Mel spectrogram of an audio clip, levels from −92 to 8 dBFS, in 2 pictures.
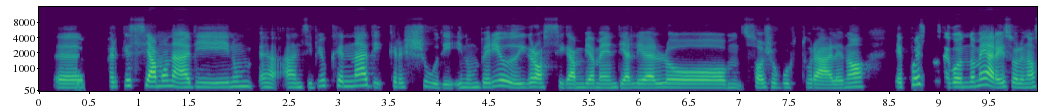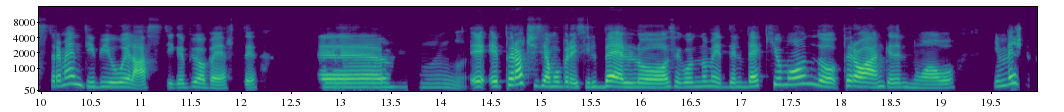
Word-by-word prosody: Ehm, 165 0 0 0.3
perché 205 +4 -5
siamo 230 -1 +3
nati 190 -3 0
in 190 - -6
un 215 +1 -6
ehm, 185 -1 -5
anzi, 180 0 -6
più 235 +6 -9
che 240 0 -5
nati, 250 +10 0
cresciuti 185 - -9
in 175 - -8
un 175 +1 -8
periodo 200 +3 -1
di 170 0 -3
grossi 185 -1 -1
cambiamenti 170 0 -2
a 160 - +3
livello, 165 -1 0
mhmm, 165 -1 -13
socioculturale, 170 -3 -3
no, 195 +4 +1 0.3
e 190 - -5
questo 305 - -3
secondo 195 - -1
me 265 +5 +2
ha - - +9
reso 185 +1 0
le 175 - -3
nostre 205 +5 -3
menti 290 -9 -1
più 195 0 -2
elastiche, 170 -2 -1
più 195 +2 -1
aperte. 170 - -3 0.6
Ehm, 180 0 +2
mhmm, 175 -3 -18
e 215 - +2
e 215 +1 +3
però 275 +8 +7
ci 245 -9 -6
siamo 210 -2 +2
presi 190 -2 -2
il 200 +1 -7
bello 185 -4 +6
secondo 200 +1 -5
me 210 -4 -3
del 190 +1 -7
vecchio 215 +8 +1
mondo, 285 - +3
però 225 -3 +6
anche 190 0 +4
del 180 0 -5
nuovo. 160 +1 -4 0.3
Invece, 295 +10 -1
185 Hz, 170 wpm, -22 LUFS, 175-215 Hz, 0.6 s, ha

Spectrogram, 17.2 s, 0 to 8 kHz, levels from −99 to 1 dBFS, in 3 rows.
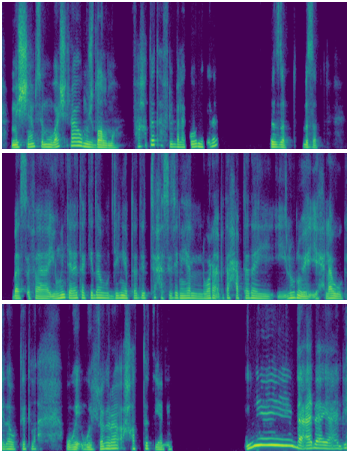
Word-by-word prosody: مش 120 +1 +5
شمس 150 +2 +2
مُباشرة، 150 - +1
ومش 155 -10 +2
ضلمة، 110 -3 +1 0.2
فحطّيتها 245 +10 -4
في 210 - -12
البلكونة 140 +2 -1
كده، 190 +7 -4 0.9
بالضبط، 125 -3 -1
بالضبط، 120 -4 -5 0.5
بس 125 -2 0
فيومين، 115 +4 0
3 140 0 -1
كده 135 +1 -2
والدُنيا 130 0 -1
ابتدت 130 +2 -7
حسَّيت 125 -2 -4
إن 130 -1 -1
هي 130 +1 0
الورق 125 0 -3
بتاعها 130 0 -6
أبتدى 130 +1 -4 0.4
ي 75 +3 -9
لونُه 135 -3 +1
يحلو 115 +2 -2
كده 125 +4 -4
وبتطلع، 130 +1 -6 0.5
و 120 0 0 0.2
والشجرة 140 +9 0
حطّت 145 -1 -6
يعني 115 +1 -4 1.2
ييه، 330 - +8
ده 165 - +5 0.2
أنا 175 0 +1
يعني 155 0 -3
130 Hz, 125 wpm, -23 LUFS, 120-150 Hz, 1.2 s, ييه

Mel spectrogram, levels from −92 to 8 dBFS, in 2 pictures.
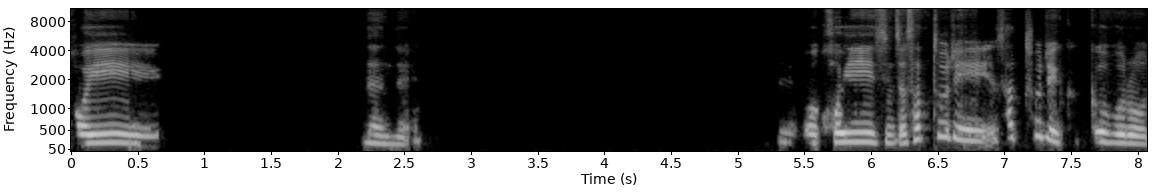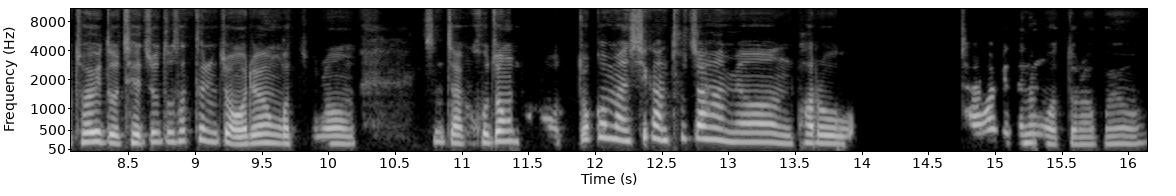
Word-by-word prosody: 거의 200 -3 +2 1.5
네네. 190 +2 -6 2.7
네. 220 -2 -14
어 200 - -1
거의 220 +1 +3
진짜 195 -1 -3
사투리 280 - -1
사투리 315 - -2
그 215 - -20
급으로 200 -5 +2
저희도 215 -1 +5
제주도 215 +4 0
사투리는 245 -1 -2
좀 175 - +4
어려운 195 +3 +4
것처럼 180 0 -1 0.5
진짜 225 -5 0
고 205 +3 -1
정도로 240 - 0
쪼끔만 285 -4 +2
시간 285 +1 +1
투자하면 225 - +1
바로 190 -3 0 0.8
잘하게 220 +2 -2
되는 200 +1 -1
것 175 -2 -1
같더라고요. 175 +3 -6
210 Hz, 240 characters per minute, -24 LUFS, 190-240 Hz, 2.7 s, 저희도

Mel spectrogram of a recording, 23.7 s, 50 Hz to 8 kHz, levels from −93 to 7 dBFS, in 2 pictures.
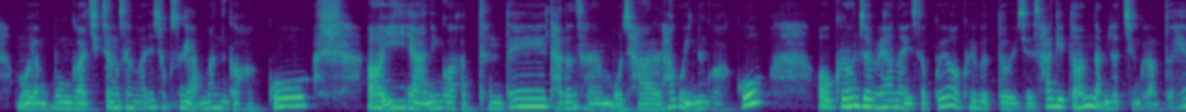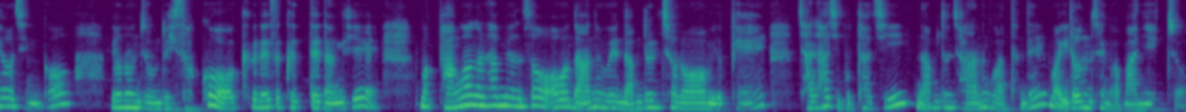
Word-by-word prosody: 뭐 150 - 0
연 145 -1 -1
뭔가 155 -2 -2
직장 170 +5 -2
생활이 175 0 -4
적성에 175 -2 -2
안 145 - -6
맞는 170 +1 -3
것 145 - -4
같고 215 - 0 0.5
어 - - +4
이 175 - +1
일이 175 - 0
아닌 155 +2 +1
것 160 -1 -4
같은데 180 +10 +1
다른 160 -1 -3
사람 145 -5 -3
뭐 140 - -1
잘하고 135 +9 -2
있는 150 +2 0
것 150 -1 -10
같고 275 - +3 0.5
어 195 - +1
그런 205 +2 +5
점이 200 -4 +4
하나 190 0 -1
있었고요. 200 +9 -1
그리고 175 -2 -4
또 155 -2 -2
이제 145 - -1
사귀던 205 +1 +2
남자친구랑 155 -6 -3
또 - - -11
헤어진 215 - -2
거 275 +2 -3 0.4
요런 180 0 +5
점도 150 -2 -2
있었고. 150 - +3
그래서 185 -1 0
그때 175 -1 -1
당시에 155 +8 +1 0.4
막 200 -4 +1
방황을 225 +6 +5
하면서 225 -2 +3
'어 195 +1 +3
나는 165 +2 +1
왜 170 -1 -1
남들처럼 155 -1 +1
이렇게 145 +9 -5 0.3
잘하지 180 +4 -1
못하지? 165 - -1
남들은 175 +1 -2
잘하는 150 +1 -3
것 160 - -5
같은데?' 235 +8 -3
막 235 - +3
이런 170 +1 +2
생각 170 -2 -6
많이 135 +1 -1
했죠. 135 0 -6
175 Hz, 325 characters per minute, -29 LUFS, 150-200 Hz, 0.5 s, 그런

